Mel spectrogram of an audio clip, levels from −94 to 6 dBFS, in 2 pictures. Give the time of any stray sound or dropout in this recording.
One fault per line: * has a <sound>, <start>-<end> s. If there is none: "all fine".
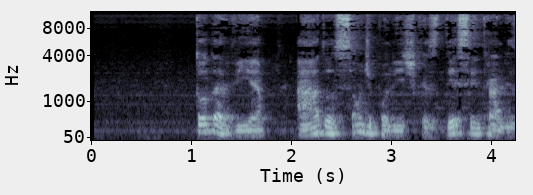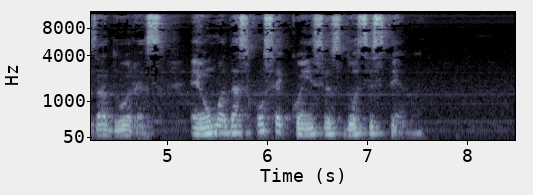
all fine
